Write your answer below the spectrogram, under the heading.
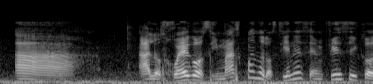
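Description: A man talks at a moderate pace. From Mexico, Monterrey. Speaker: video game podcast guest. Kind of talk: casual chat.

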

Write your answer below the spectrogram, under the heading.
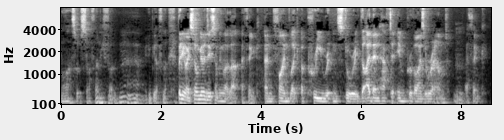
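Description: A man with a British accent speaks in a very deep, low pitch, his voice making very wide pitch swings. Noticeable background noise sits under the recording. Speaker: podcast co-host. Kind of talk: casual chat.

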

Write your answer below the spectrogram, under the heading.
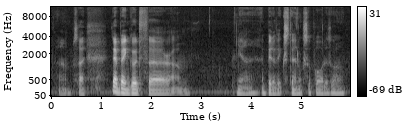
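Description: A man with an Australian accent, very deep and low in pitch, somewhat breathy, at a fairly slow pace with long, frequent pauses. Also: big swings in loudness. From Tasmania. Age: 40s. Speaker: game developer. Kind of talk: interview.

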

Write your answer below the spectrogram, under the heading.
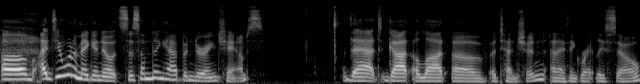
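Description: A woman's fairly low voice with very wide pitch swings, a fairly quick pace and an American accent, on a very clean recording with a silent background. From United States. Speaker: podcast host. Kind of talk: casual chat. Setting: radio studio.

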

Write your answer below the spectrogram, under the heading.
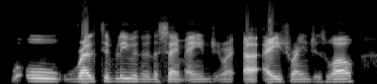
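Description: A man with a London accent speaks at a moderate pace in a bright, sharp tone. The sound is dry and close with no echo, over a quiet background. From London, England. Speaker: video game community manager. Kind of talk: casual interview chat.

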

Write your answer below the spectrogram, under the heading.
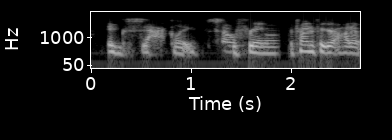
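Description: A woman with an American accent has a plain, everyday voice, speaking at a moderate pace in a medium pitch. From US, Idaho. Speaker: money mindset coach and entrepreneur. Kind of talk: interview.

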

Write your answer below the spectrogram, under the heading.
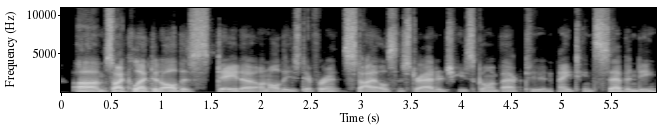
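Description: A man with an American accent, fairly low in pitch, fairly even in intonation, at a fairly quick pace against a quiet background. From Kansas, US Midwest. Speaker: fund manager, investment officer. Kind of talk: interview.

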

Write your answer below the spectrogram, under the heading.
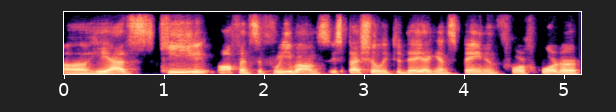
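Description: The sound is dry and close with no echo, over a quiet background. A man talks in a medium pitch with ordinary pitch variation. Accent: Lithuanian. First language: Lithuanian. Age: young. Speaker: basketball commentator. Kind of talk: casual chat. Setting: video call. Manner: slow.

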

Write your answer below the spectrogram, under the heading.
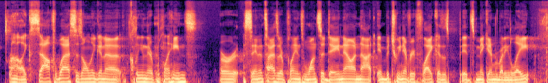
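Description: Over noticeable background noise, a man with an American accent speaks in an animated tone at a very fast pace, his pitch fairly low. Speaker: comedian podcast host, adult son. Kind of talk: casual chat with parents. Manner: animated, joking.

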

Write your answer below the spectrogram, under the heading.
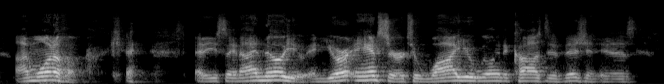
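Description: Audible room echo surrounds a speaker with an American accent who talks at a moderate pace with ordinary pitch variation. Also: man. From Southern California. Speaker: pastor. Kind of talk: casual interview about church history. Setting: video call.

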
